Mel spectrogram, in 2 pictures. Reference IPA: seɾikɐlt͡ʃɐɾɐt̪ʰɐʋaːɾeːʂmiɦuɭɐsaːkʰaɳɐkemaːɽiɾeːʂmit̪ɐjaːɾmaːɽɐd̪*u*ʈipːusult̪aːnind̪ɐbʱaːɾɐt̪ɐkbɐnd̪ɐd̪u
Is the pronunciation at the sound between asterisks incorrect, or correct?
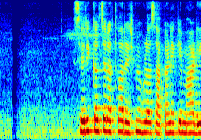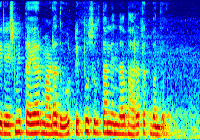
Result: correct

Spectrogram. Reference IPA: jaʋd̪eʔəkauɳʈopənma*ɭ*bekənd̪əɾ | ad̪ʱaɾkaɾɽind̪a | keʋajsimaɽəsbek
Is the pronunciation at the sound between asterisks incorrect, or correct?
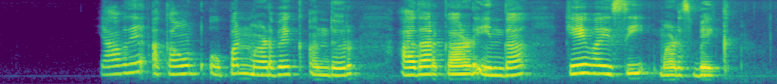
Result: incorrect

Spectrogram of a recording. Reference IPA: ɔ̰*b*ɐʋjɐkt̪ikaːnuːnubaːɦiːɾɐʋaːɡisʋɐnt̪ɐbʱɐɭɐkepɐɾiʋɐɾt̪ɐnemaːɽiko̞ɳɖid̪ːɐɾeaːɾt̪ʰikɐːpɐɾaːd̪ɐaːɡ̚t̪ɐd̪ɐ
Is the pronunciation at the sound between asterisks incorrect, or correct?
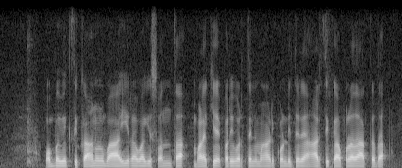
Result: incorrect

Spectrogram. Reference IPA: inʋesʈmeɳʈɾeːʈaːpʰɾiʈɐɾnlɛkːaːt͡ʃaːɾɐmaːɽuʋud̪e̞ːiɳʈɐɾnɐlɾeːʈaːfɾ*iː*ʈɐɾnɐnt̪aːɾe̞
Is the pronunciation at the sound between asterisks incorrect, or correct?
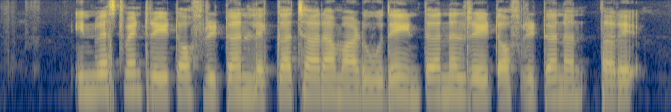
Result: incorrect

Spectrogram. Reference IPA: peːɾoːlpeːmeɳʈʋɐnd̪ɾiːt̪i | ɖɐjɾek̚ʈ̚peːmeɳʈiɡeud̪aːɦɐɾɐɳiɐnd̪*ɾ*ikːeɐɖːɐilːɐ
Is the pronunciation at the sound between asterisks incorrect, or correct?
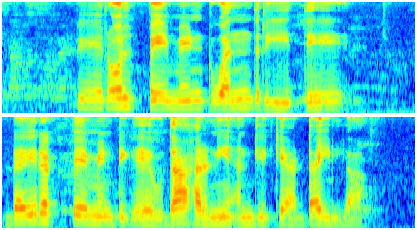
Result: incorrect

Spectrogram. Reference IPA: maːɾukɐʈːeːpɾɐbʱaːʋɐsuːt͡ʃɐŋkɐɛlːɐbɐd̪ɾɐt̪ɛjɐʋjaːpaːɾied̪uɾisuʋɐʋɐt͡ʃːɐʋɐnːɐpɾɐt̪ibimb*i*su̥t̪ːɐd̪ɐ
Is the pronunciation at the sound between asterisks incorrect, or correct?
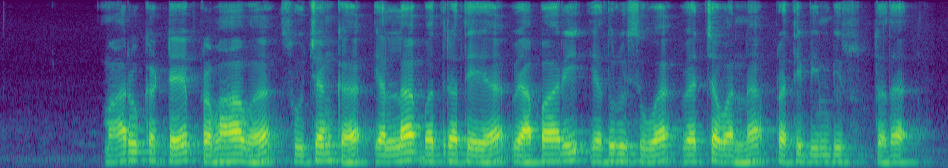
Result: correct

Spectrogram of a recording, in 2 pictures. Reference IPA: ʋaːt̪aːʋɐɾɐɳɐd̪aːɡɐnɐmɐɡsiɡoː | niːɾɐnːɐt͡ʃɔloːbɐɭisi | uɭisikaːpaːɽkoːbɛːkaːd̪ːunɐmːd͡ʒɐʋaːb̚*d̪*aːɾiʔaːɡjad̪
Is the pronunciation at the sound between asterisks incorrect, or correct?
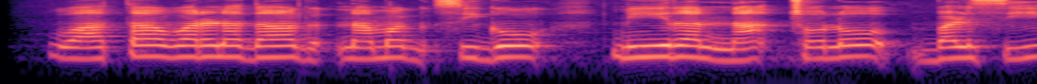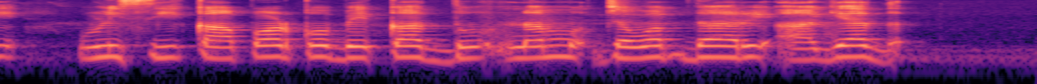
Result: correct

